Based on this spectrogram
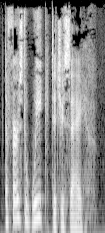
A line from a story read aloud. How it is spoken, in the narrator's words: He threw back his head with a long laugh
